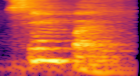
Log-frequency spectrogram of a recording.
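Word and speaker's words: 心配: B and M sound pronounce as M for example sin plus P it pronounce as simpai simpai means worry of fear if followed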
